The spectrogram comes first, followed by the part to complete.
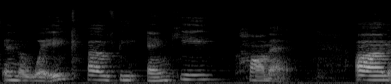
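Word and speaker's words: Encke: the wake of the enki Comet um it's spelled e n c k e very close to the name of the Sumerian god enki which is literally tied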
